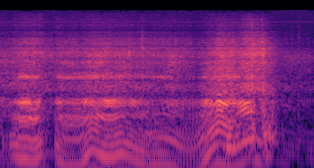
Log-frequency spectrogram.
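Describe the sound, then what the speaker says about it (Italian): A motorcycle engine revs hard on the throttle in repeated rising and falling surges, loud and close, with the pitch climbing as it winds up, then dropping off at the end. "Tiello il gas, fai sgommare la ruota e fai salire il motore"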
